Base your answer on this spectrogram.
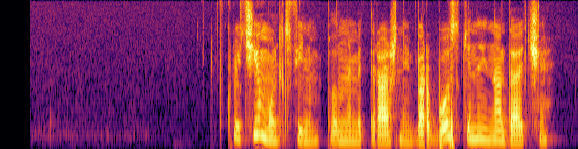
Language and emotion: Russian, neutral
